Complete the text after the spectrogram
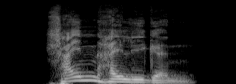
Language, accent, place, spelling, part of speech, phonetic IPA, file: German, Germany, Berlin, scheinheiligen, adjective, [ˈʃaɪ̯nˌhaɪ̯lɪɡn̩], De-scheinheiligen.ogg
- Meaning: inflection of scheinheilig: 1. strong genitive masculine/neuter singular 2. weak/mixed genitive/dative all-gender singular 3. strong/weak/mixed accusative masculine singular 4. strong dative plural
